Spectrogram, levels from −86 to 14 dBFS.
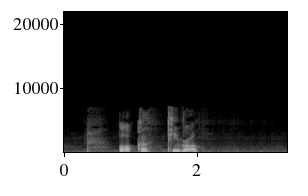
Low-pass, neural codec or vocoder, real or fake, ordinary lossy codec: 7.2 kHz; autoencoder, 22.05 kHz, a latent of 192 numbers a frame, VITS, trained on many speakers; fake; MP3, 32 kbps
